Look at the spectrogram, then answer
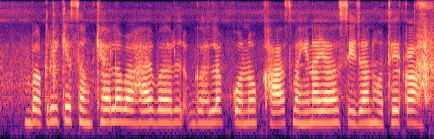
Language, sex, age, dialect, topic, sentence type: Chhattisgarhi, female, 18-24, Central, agriculture, question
